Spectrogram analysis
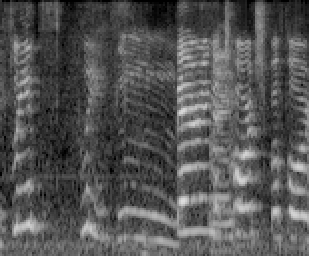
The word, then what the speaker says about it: Fleance: Enter Banquo and it's pronounced Fleance, but I really like to say Fleance, Please.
